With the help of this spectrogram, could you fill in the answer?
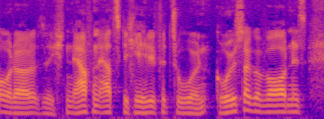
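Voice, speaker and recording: The background is quiet as a man talks with fairly even intonation and a medium pitch. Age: 60s. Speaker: psychiatrist. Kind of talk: interview. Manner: hesitant, many fillers.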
